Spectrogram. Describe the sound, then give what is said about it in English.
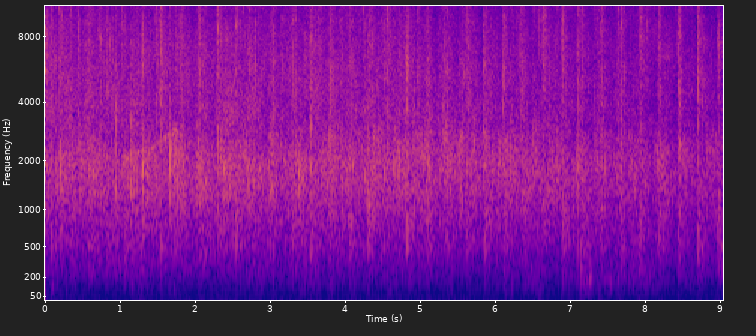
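Sustained audience applause at Calvary Church fills the whole stretch, a dense, steady clatter of many hands clapping at an even loudness with no voices standing out. “Can you applaud for them?”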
